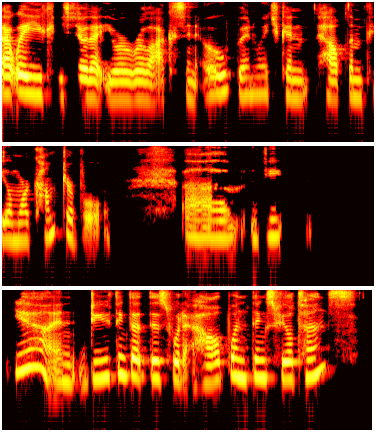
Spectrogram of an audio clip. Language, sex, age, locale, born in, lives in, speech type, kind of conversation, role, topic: English, female, 30-34, en-US, United States, United States, read, expert-assistant, expert, What are some ways to keep a conversation going when it stalls?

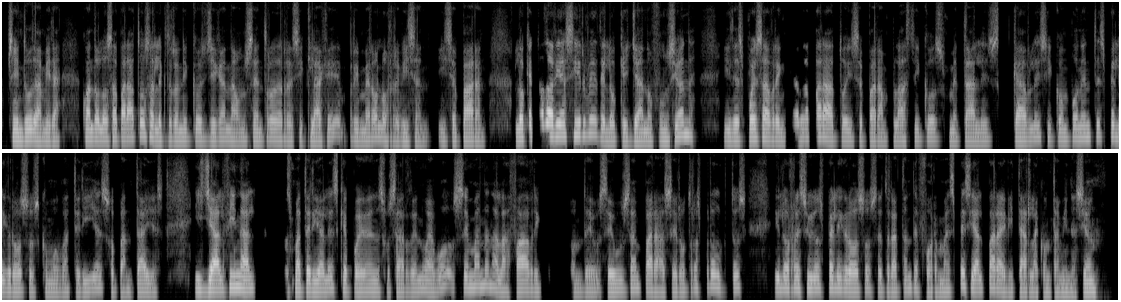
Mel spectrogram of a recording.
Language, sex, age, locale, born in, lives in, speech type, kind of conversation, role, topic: Spanish, male, 35-39, es-MX, Mexico, Mexico, read, expert-assistant, expert, ¿Por qué es importante reciclar los residuos electrónicos?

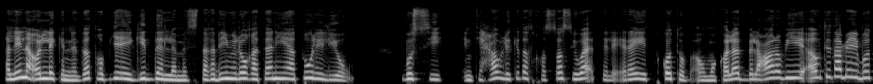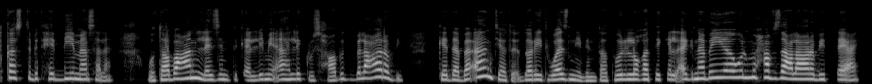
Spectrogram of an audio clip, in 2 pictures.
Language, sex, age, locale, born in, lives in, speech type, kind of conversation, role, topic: Arabic, female, 20-24, ar-EG, Egypt, Egypt, read, expert-assistant, expert, إزاي أوازن بين تعلم اللغات التانية وفي نفس الوقت أحافظ على قوة لغتي الأم؟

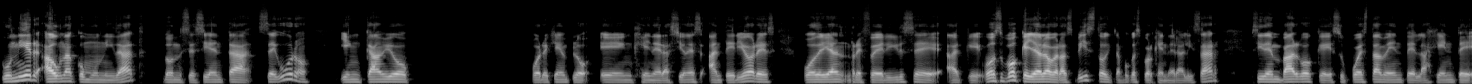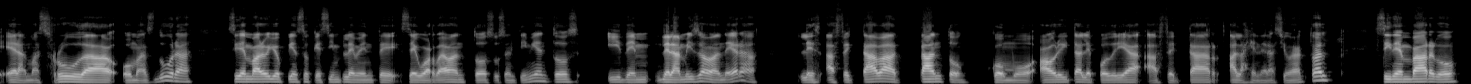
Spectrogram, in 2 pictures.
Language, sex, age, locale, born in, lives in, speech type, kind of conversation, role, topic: Spanish, male, 18-19, es-MX, Mexico, Mexico, conversation, unstructured, none, ¿Qué opinas sobre los estereotipos en el deporte?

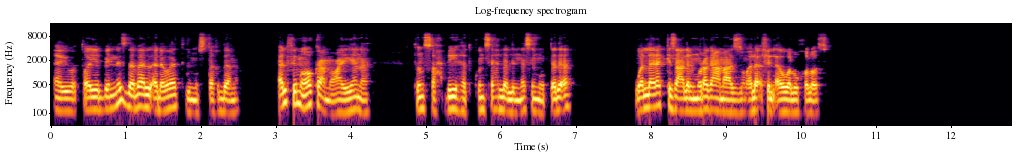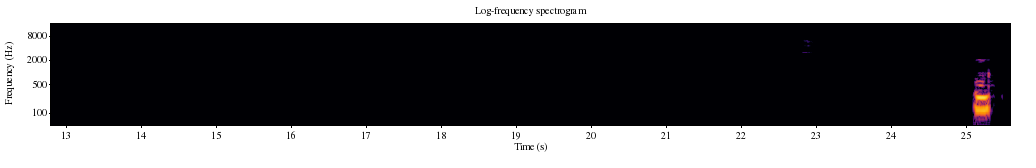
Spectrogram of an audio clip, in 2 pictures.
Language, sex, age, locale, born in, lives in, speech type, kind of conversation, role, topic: Arabic, male, 18-19, ar-EG, Egypt, Egypt, read, expert-assistant, asker, إزاي أطور أسلوبي في الكتابة الإبداعية وأخلي عندي صوت مميز يبان في كل اللي بكتبه؟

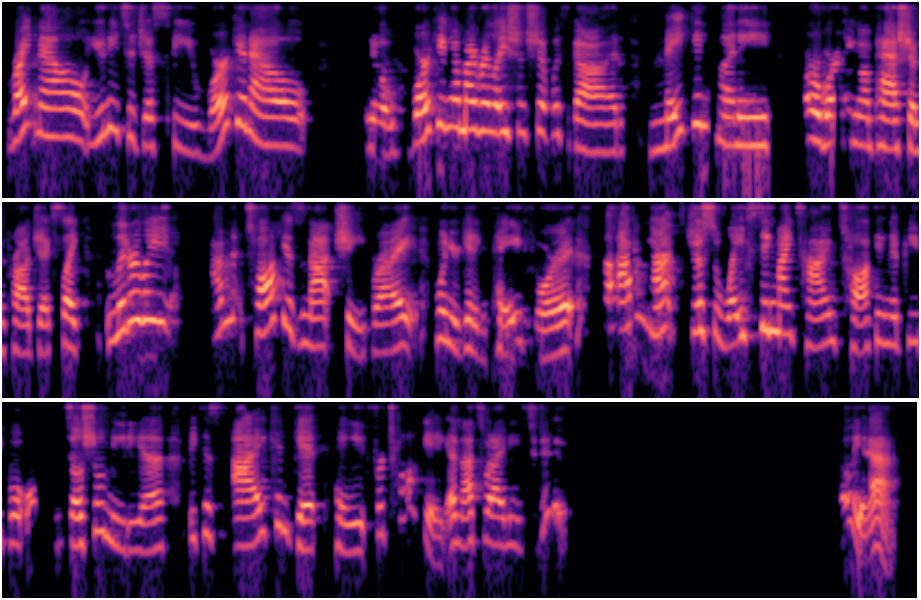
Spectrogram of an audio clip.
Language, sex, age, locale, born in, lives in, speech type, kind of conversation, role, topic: English, female, 30-34, en-US, United States, United States, conversation, advice, user, How should I celebrate my promotion?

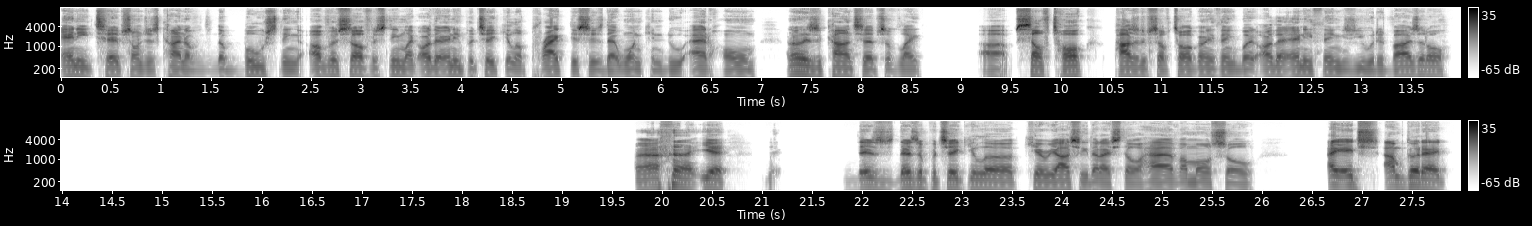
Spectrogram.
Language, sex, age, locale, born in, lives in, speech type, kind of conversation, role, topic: English, male, 30-34, en-US, United States, United States, conversation, advice, user, How can I respond confidently to an unexpected compliment?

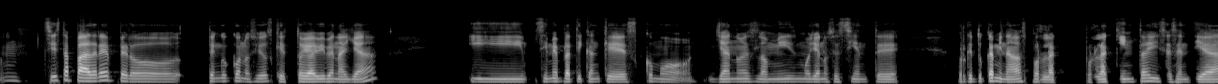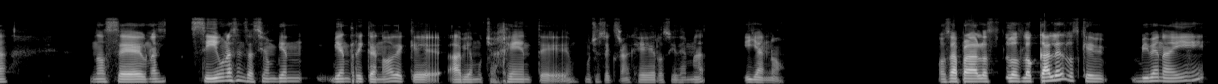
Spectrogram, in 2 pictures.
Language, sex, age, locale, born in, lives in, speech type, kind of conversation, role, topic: Spanish, male, 35-39, es-MX, Mexico, Mexico, conversation, unstructured, none, ¿Cómo pasas tiempo con tus amigos?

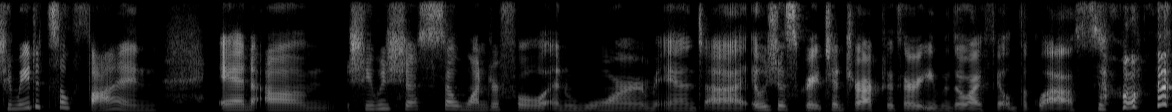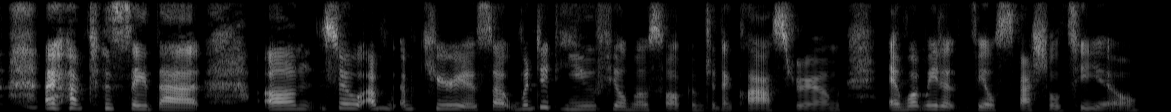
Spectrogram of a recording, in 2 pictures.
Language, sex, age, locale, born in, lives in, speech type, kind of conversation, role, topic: English, female, 25-29, en-US, United States, United States, conversation, unstructured, none, What makes a classroom feel welcoming and inclusive to you, and how can we create that together?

